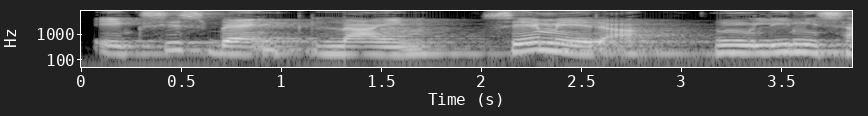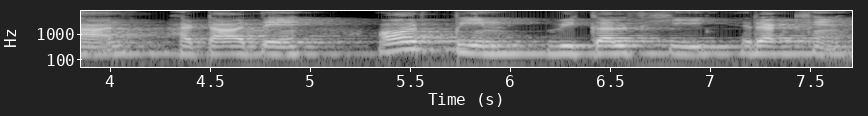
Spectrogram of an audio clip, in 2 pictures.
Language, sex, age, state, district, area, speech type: Hindi, male, 30-45, Uttar Pradesh, Sonbhadra, rural, read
